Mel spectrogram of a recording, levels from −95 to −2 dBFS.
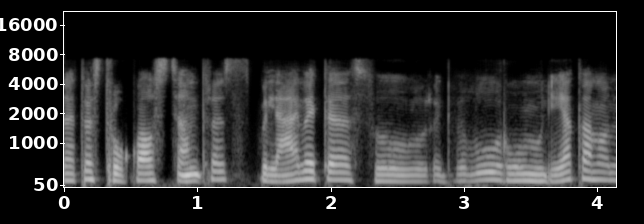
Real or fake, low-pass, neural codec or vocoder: fake; 7.2 kHz; codec, 16 kHz, 1 kbps, X-Codec, HuBERT features, trained on general audio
